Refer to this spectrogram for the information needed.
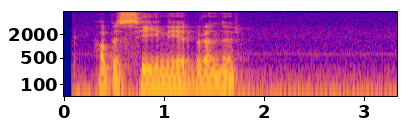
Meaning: indefinite plural of abessinierbrønn
- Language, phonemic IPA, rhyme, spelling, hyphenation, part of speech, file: Norwegian Bokmål, /abəˈsiːnɪərbrœnːər/, -ər, abessinierbrønner, ab‧es‧si‧ni‧er‧brønn‧er, noun, Nb-abessinierbrønner.ogg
